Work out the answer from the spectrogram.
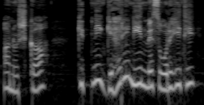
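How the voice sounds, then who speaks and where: A woman plays a protective elder sister-in-law in a cartoon household drama. She has a fairly high voice and an instructive, responsible way of speaking. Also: moderate pace, natural voice. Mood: firm. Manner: gently instructing. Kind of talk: Hindi cartoon family story voice acting.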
